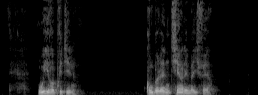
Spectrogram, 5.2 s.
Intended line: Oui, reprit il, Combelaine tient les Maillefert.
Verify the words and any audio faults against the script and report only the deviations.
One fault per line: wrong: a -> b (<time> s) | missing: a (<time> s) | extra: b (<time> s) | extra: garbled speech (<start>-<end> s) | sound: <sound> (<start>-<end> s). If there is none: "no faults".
no faults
